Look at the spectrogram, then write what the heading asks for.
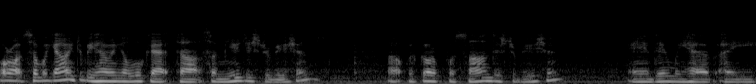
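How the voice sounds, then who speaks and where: Somewhat breathy and dark, mellow in tone, a man with an Australian accent speaks at a medium pitch and moderate pace with lively intonation. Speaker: statistics lecturer. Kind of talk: recorded lecture. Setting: solo lecture recording. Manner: halting, many fillers.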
